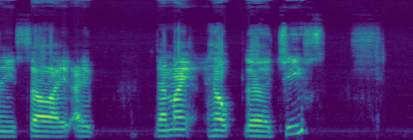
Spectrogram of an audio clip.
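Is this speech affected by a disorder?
Yes: cerebral palsy.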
